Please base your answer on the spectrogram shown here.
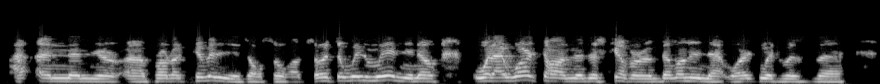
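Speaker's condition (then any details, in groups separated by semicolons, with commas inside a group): Spastic quadriplegic cerebral palsy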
